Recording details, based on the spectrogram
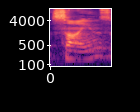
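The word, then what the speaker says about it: signs: ورموز ساينز، ما تنطقش الجي، ساينز، ساينز، ساينز.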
